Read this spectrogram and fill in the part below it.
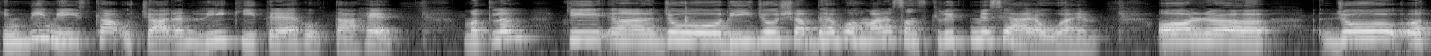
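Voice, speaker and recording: A woman teacher giving a grammar lesson, saying each example word twice and pausing often with filler sounds. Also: a little high. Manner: frequent hesitant filler sounds. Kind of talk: recorded grammar lesson for students.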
